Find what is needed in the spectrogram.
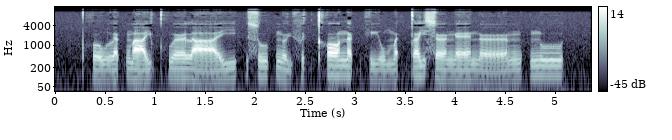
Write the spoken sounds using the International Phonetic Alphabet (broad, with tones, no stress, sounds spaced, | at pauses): pʰ o˨ w l ɐ˨˥ k̚ m aː˨˥ j kʷʰ œː˧ l aː˨˥ j | s uː˧ k̚ ŋ ɵ˨˩ ɥ f ɪ˥ k̚ t̪ʰ ɔː˥ n ɐ˨˥ k̚ h iː˨ w m ɐ˧ t̚ t̪ ɐ˥ j s œː˨ ŋ ɛː˨˧ n̪ œː˨˥ ŋ | n̪ uː˥ t̚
